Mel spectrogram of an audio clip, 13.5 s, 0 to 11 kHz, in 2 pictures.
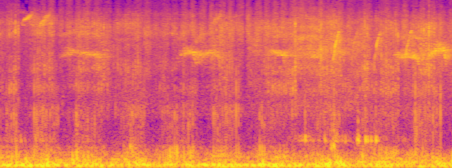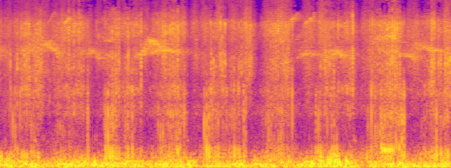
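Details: Low continuous purring from a stray cat enjoying being petted before later turning to attack, recorded with a GoPro HERO8. Rough rustles of fur and hands sound over the rumble, with faint high chirps in the background.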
